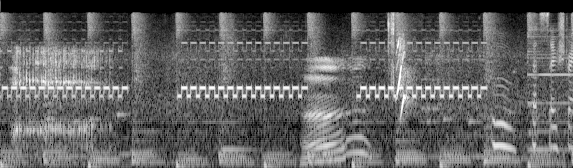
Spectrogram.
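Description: A high electronic ringing tone in three trilling bursts of about a second each, over background music with a steady beat. A short gliding cartoon sound effect falls between the second and third bursts.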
